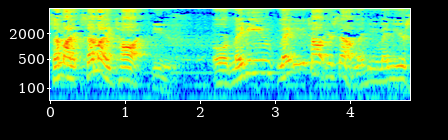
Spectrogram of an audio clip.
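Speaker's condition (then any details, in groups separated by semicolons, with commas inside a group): No condition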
